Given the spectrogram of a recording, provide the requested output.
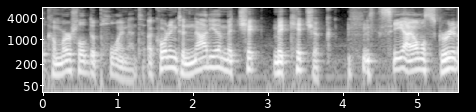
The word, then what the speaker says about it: Mykytchuk: Mykytchuk. Mykytchuk. Mykytchuk. Mykytchuk. All right. Canada has yet to achieve full-scale commercial deployment, according to Nadia Mykytchuk.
